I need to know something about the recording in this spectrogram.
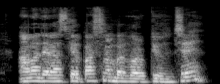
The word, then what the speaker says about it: هـ: আমরা চলে যাচ্ছি আমাদের আজকের পাঁচ নাম্বার হরফটি হচ্ছে হা আমাদের আজকের পাঁচ নাম্বার নাম্বার বলা হচ্ছে হাকার হা।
